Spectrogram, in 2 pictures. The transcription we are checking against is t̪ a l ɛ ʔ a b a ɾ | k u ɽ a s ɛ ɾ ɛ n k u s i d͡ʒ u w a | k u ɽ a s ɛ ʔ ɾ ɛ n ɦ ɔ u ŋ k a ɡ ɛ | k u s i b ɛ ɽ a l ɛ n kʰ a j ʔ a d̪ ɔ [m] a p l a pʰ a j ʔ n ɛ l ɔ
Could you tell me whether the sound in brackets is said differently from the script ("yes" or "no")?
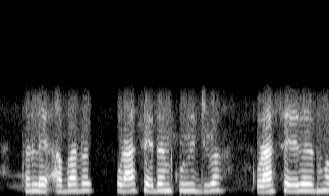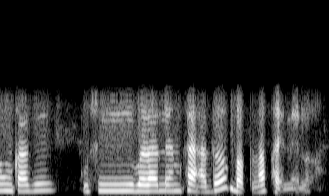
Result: yes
